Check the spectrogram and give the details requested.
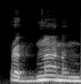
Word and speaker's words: प्रज्ञानंद: तो इनका जो नेटिव उच्चारण है तमिल के अनुसार वो प्रज्ञानंद है, क्योंकि जिस तरह से हम लोग हिंदी वाले जो हैं वो ज्ञ का उच्चारण ज्ञ करते हैं, वो एक अशुद्ध उच्चारण है लेकिन परंपरा अनुसार ही है ये। तो उसी तरह से तमिलनाडु की परंपरा के अनुसार ज्ञ का उच्चारण है ज्ञ, और गुजरात में भी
